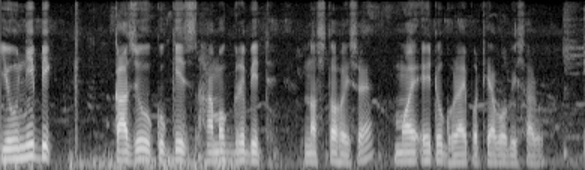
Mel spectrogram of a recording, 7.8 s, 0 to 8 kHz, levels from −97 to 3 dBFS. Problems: constant background noise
